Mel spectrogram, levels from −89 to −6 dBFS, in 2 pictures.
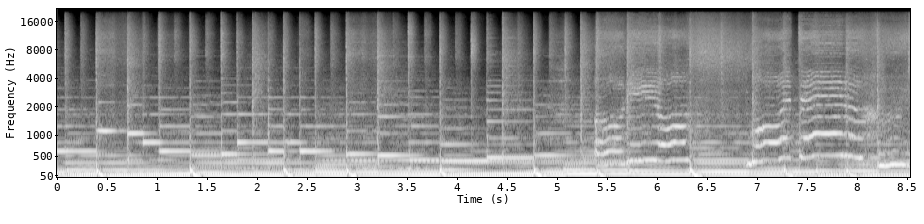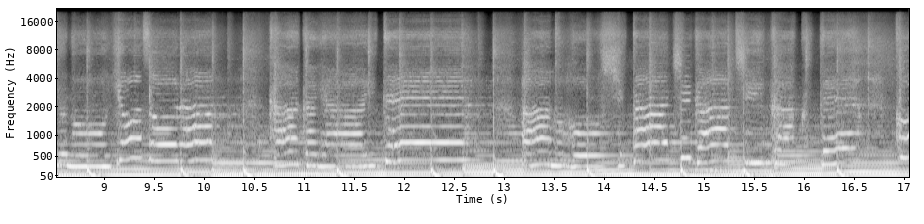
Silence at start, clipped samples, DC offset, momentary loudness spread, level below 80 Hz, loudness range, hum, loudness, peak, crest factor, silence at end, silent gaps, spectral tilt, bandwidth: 0 s; under 0.1%; under 0.1%; 2 LU; -16 dBFS; 1 LU; none; -12 LUFS; 0 dBFS; 10 dB; 0 s; none; -5 dB/octave; over 20 kHz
